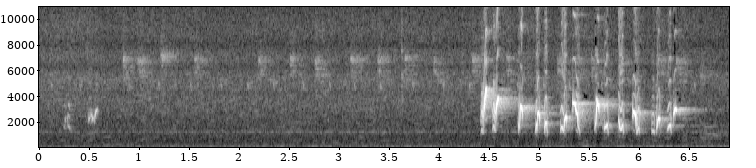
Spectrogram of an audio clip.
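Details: Streaked-eared bulbul singing: a brief soft chirp early, then after a quiet gap a loud two-second burst of quick bubbly, warbled notes dropping and rising in rapid succession.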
